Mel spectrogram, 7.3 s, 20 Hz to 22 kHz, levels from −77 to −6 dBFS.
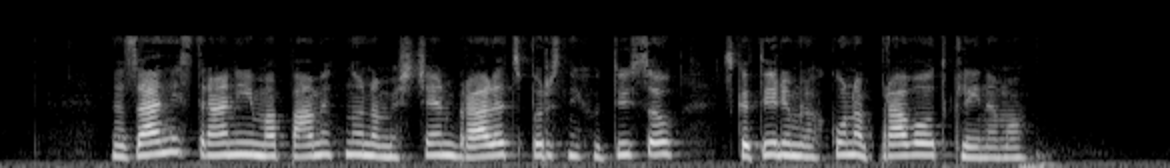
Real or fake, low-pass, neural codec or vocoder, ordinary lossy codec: fake; 9.9 kHz; vocoder, 22.05 kHz, 80 mel bands, Vocos; MP3, 48 kbps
